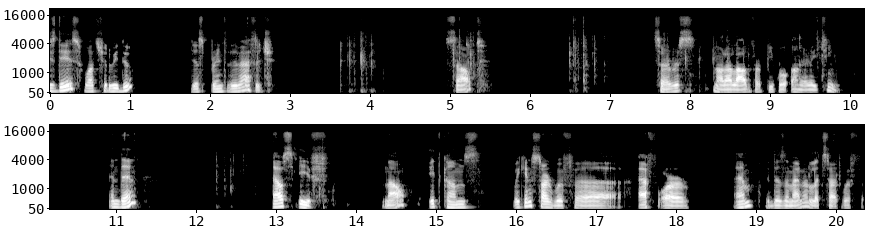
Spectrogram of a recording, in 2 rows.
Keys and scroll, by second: 2.4 ctrl+c, 3.6 Tab, 6.6 ctrl+v.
